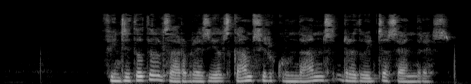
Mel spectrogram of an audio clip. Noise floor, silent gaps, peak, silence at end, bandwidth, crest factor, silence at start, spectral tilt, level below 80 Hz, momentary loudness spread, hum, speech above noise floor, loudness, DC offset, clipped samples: -73 dBFS; none; -10 dBFS; 0.2 s; 11.5 kHz; 18 dB; 1.05 s; -4.5 dB/octave; -64 dBFS; 6 LU; none; 45 dB; -27 LUFS; under 0.1%; under 0.1%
